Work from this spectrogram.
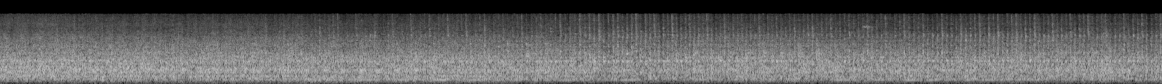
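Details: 1926 Twin City gas engine in a 1926 Northwest 105 dragline running steady with a rapid loose knock about three or four times a second; worn rod bearing knock, needing repair before it ventilated the block.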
